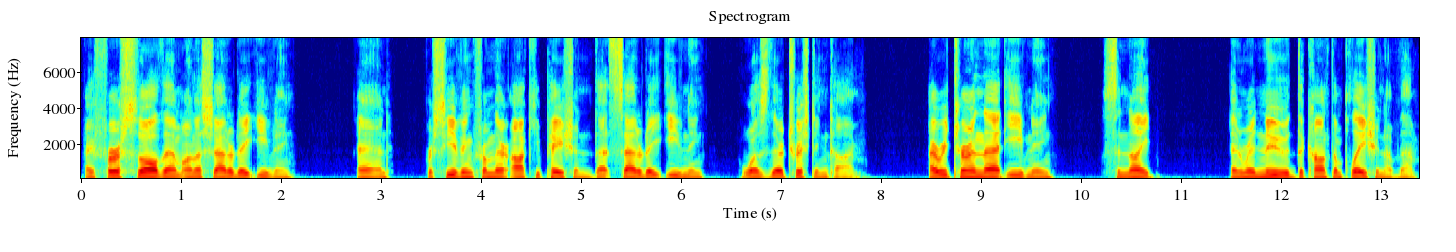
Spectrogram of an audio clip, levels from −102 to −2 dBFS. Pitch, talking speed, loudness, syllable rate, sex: 135 Hz, 140 wpm, -19 LUFS, 5.4 syllables/s, male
